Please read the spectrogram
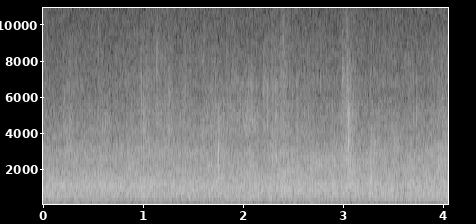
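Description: Steady hiss of distant city traffic, with a few faint taps of footsteps from a group walking on paving.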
